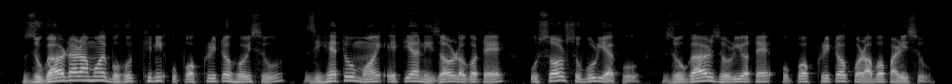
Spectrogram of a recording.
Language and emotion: Assamese, neutral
